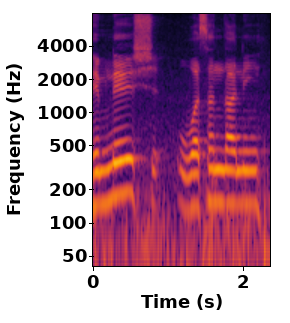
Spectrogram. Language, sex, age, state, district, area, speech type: Sindhi, male, 45-60, Maharashtra, Mumbai Suburban, urban, spontaneous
